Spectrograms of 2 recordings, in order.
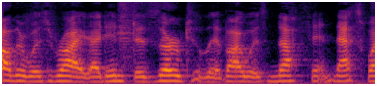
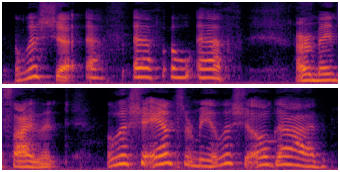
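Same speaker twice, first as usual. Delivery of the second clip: high, desperate calling; lightly voiced wailing husband; 6 semitones higher than usual. A narrator's reading. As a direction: call her name in anguish.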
